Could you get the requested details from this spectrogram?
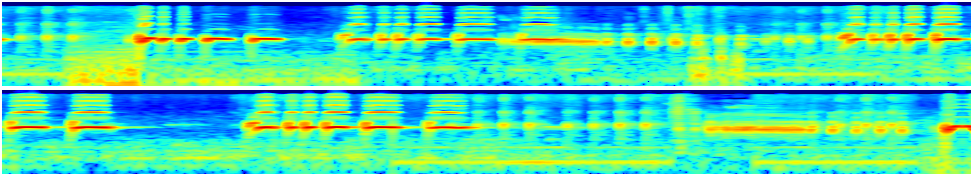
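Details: Zebra doves answering each other, the female calling a male, used as a lure: bursts of rapid clear notes, each burst lasting about a second and followed by pauses, with faint low hum and occasional knocks.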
